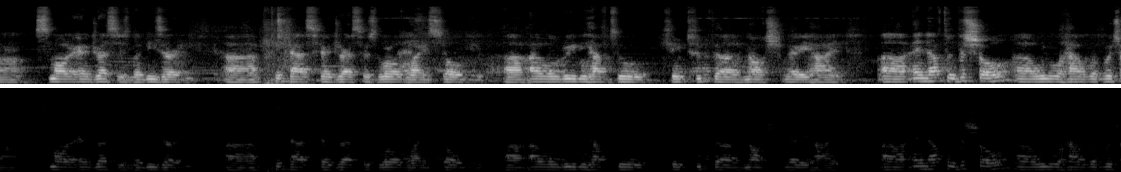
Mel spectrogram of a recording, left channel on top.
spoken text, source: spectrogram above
smaller hairdressers, but these are kick-ass hairdressers worldwide. So I will really have to keep the notch very high. And after the show, we will have, which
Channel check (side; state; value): right; quieter; 34.3 dB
